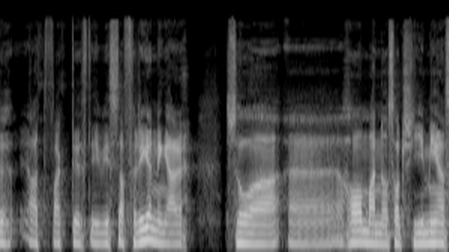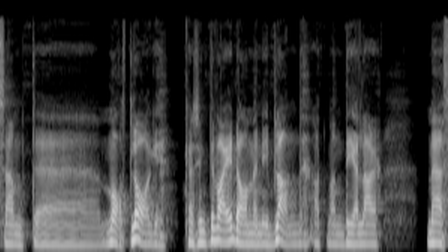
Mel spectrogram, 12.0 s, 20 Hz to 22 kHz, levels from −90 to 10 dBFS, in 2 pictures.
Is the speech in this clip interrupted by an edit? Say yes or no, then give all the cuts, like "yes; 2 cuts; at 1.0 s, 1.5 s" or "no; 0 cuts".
no; 0 cuts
